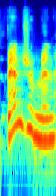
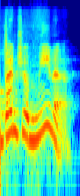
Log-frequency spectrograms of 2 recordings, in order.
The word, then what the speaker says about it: Benjamina: compte buns Katie says Benjamin has some partic oh benjamina oh I said her name wrong has some spectacular recipes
